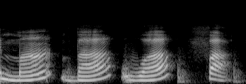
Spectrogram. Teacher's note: होंठों से ये 4 हरूफ अदा होते हैं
